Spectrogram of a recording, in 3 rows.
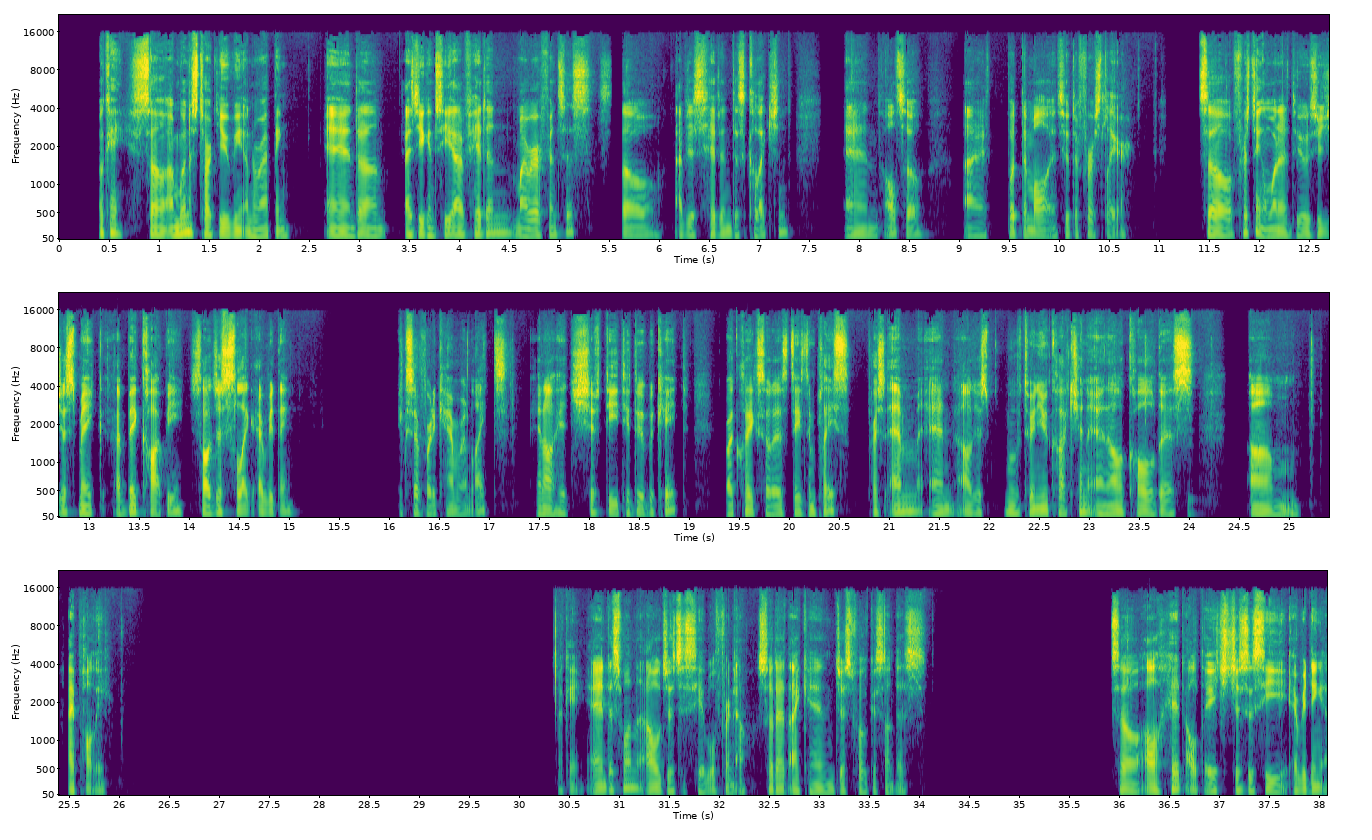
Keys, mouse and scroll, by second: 5.5 click, 6.0 click, 8.0 click, 10.7 shift+middle click, 10.7 a, 11.8 middle click, 11.8 a, 12.7 shift+middle click, 16.8 ctrl+click, 18.5 shift+d, 20.8 shift+d, 20.8 m, 31.5 click, 32.4 shift+middle click, 32.4 shift+a, 33.5 g, 34.9 a, 35.1 a, 36.7 alt+h, 37.1 middle click, 37.6 a.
